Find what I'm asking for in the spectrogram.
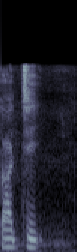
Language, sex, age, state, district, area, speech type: Tamil, male, 30-45, Tamil Nadu, Thoothukudi, rural, read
